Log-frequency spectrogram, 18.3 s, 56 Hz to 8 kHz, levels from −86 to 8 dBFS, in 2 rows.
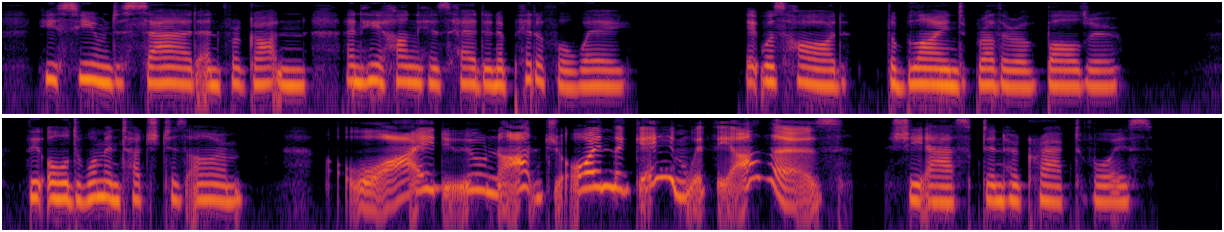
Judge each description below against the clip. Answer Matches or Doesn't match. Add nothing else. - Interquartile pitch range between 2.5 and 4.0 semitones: Matches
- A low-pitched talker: Doesn't match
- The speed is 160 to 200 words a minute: Doesn't match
